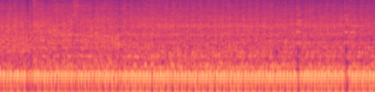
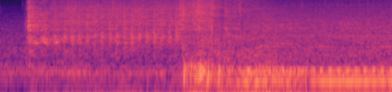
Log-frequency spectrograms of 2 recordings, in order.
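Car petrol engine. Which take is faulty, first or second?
first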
